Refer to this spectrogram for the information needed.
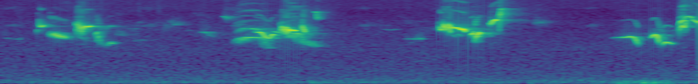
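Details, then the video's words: Birds chirping at sunrise in the morning: four separate bursts of high, sweet twittering with fast up-and-down notes, spaced about two seconds apart, in quiet surroundings. "Morning Sunrise and Birds sound"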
